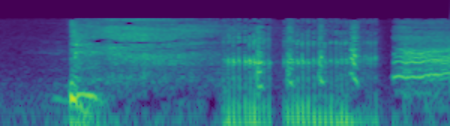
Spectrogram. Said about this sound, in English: that was just so rude. Snoring.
